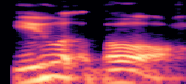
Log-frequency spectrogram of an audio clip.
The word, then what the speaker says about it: Uwe Boll: And how do you pronounce his name there, Nick? Uwe Boll.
